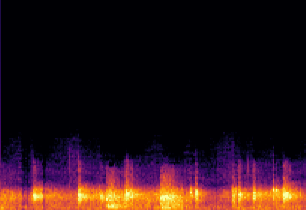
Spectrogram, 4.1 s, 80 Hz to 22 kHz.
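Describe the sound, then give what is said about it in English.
Hammering from reconstruction work right outside a hotel window in Manila, Philippines, at 6:45 in the morning: irregular, sharp metallic knocks repeating every half second or so, steady in loudness over a continuous background hiss, with no voices. “You're in a hotel in Manila, sleeping at 6:45 in the morning, and suddenly you're awakened by sounds of the reconstruction of the Philippines going on right outside your window.”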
